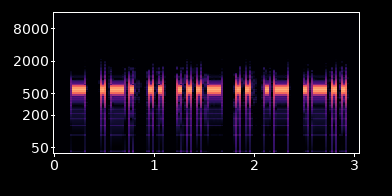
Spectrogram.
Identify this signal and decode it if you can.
Morse code, heard as a keyed tone, about 25 wpm, 600 Hz. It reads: TRIVIAL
